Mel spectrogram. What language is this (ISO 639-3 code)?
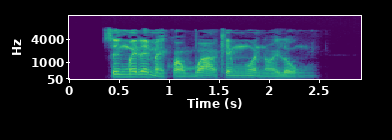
tha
